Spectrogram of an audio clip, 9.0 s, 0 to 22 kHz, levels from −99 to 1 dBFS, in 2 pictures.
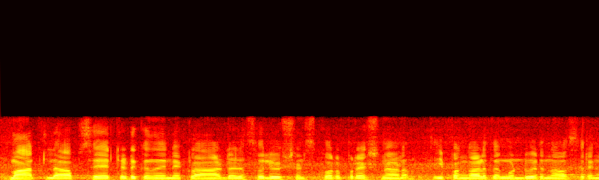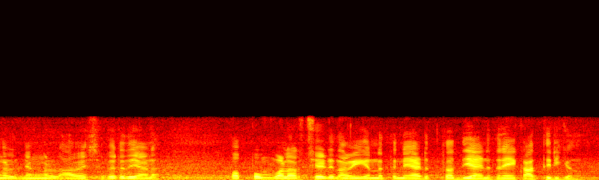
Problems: none marked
